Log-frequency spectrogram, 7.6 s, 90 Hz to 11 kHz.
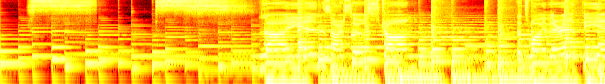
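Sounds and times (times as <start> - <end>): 
speech: 0.3 - 0.7
voice imitating a snake's hiss: 0.4 - 1.2, 2.0 - 3.3
bright plucked musical accompaniment with a bouncy melody: 3.2 - 7.5.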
